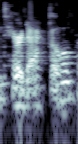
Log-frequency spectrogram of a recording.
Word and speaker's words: pterodactyl: Of course, she didn't know about spelling and the letter P, the silent P in pterodactyl, but that's cute.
